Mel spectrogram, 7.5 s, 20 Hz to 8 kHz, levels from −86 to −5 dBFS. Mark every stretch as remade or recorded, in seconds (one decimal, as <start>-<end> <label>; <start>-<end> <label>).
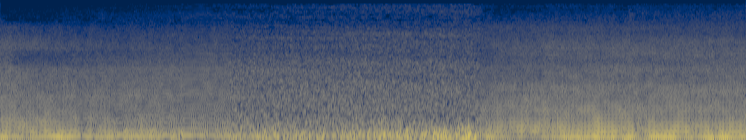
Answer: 0.0-2.3 remade; 2.3-4.8 recorded; 4.8-7.5 remade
